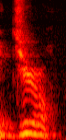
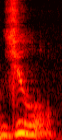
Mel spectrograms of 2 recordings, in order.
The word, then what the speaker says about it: Jewel: And we call her by her last name, Jewel, but we say Jewel, but it's pronounced Jewel, okay? As in a diamond, that's right, jewels, okay?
